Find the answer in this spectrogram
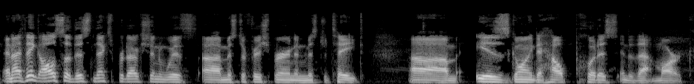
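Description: A man's voice: fairly low pitch, normal speed, no echo. A man speaking as a guest in a casual interview, explaining things in an informal, rambling way. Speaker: guest, audio-drama creator and producer.

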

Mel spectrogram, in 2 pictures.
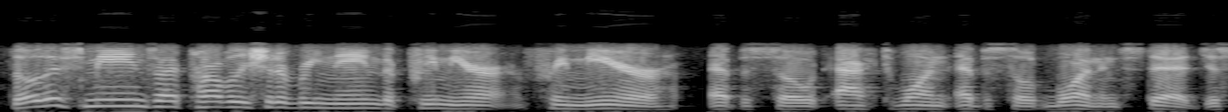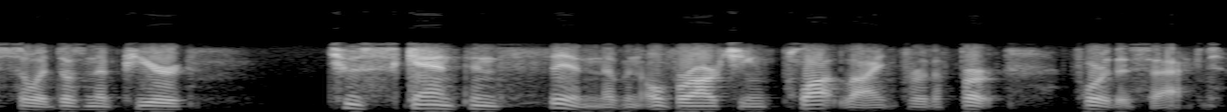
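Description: A man presents a live radio show in a mid-range voice. His phrasing is formal and ornate, like a scripted announcement, with halting stumbles along the way. The sound is thin and narrow, as if down a telephone line. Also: mid-range voice. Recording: tinny phone-like internet radio line.

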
